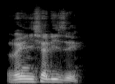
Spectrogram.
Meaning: 1. to restart 2. to reset
- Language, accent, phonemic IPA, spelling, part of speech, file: French, France, /ʁe.i.ni.sja.li.ze/, réinitialiser, verb, LL-Q150 (fra)-réinitialiser.wav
